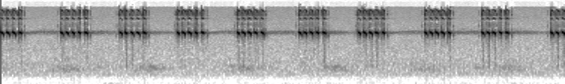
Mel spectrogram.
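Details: Cricket sounds at night: bright, high chirps made of four or five fast pulses, repeated around two times per second with regular spacing, little else audible.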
